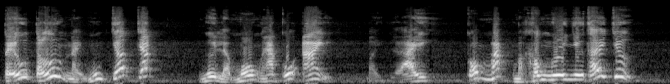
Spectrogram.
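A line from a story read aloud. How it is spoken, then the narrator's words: Angry shouted question. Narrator (Vietnamese): Độc Tí Phi Ma đã nói giận quát hỏi tiếp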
